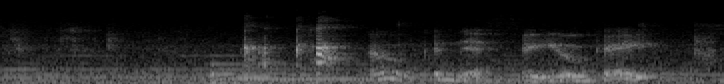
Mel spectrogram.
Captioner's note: coughing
